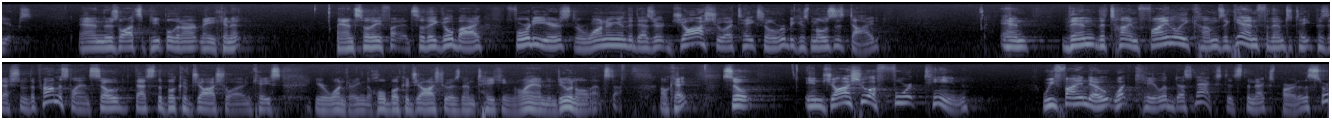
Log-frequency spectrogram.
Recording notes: at Resurgence Edmonton on Saturday, January 12 at Shiloh Baptist Church.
